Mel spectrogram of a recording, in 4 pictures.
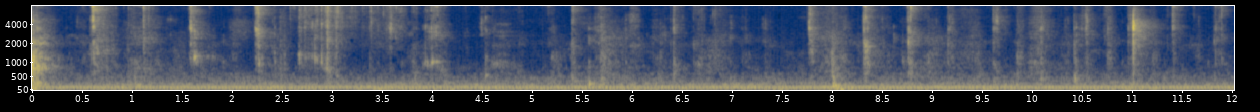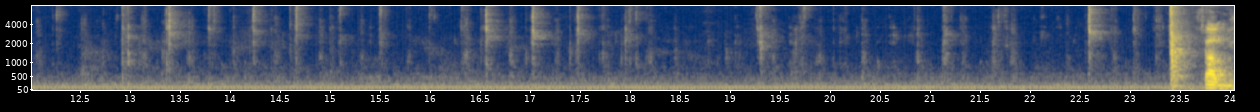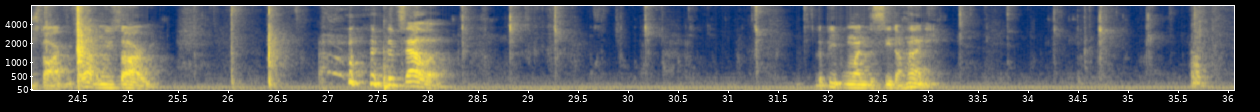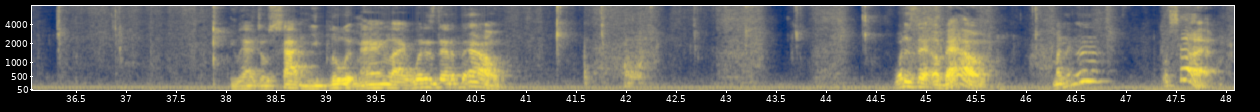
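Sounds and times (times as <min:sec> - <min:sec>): crunchy chewing and biting: 0:00.0 - 0:23.7, 0:33.1 - 0:38.1.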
